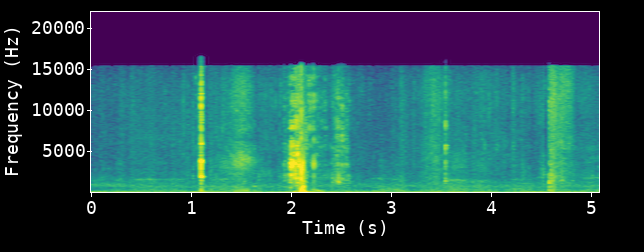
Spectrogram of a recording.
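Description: Digging fork driven into garden soil and levered up, crunching and scraping. A sharp click comes about a second in, a louder crunch about two seconds in, and another near the end.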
